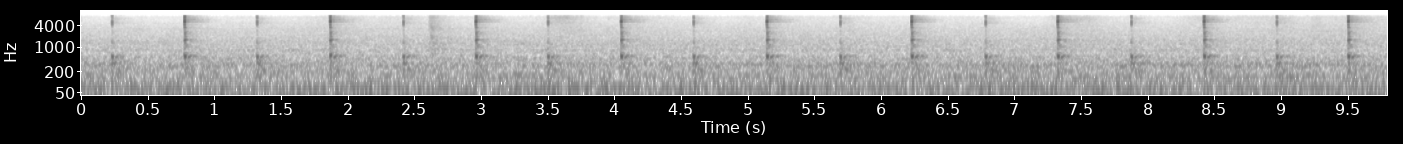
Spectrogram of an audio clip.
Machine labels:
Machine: valve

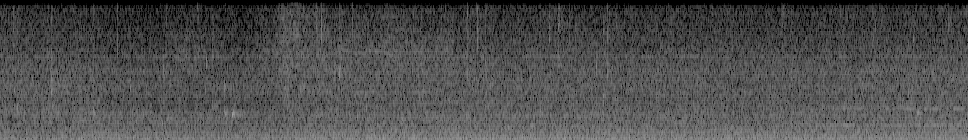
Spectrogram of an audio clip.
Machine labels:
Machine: pump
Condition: normal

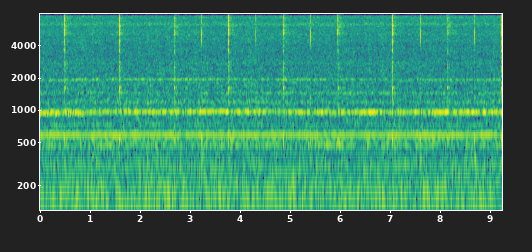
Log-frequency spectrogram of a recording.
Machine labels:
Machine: valve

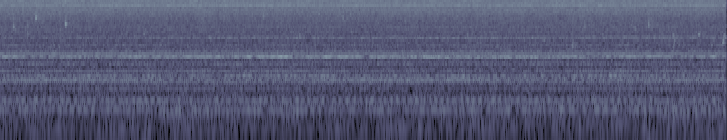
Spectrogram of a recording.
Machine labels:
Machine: pump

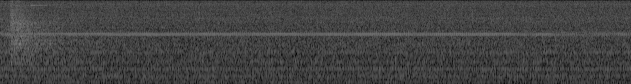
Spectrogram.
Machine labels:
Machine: pump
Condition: normal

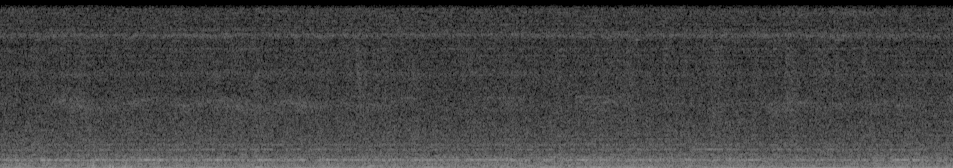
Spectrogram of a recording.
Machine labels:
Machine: fan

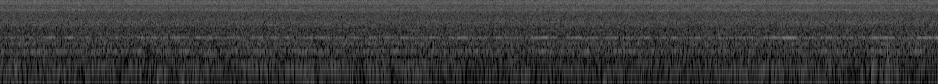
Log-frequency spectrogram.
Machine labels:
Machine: fan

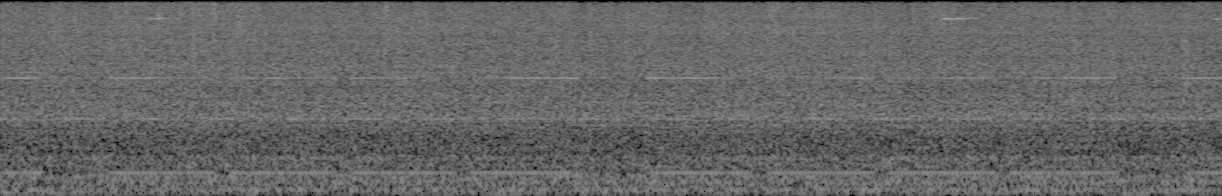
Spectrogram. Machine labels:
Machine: slide rail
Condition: normal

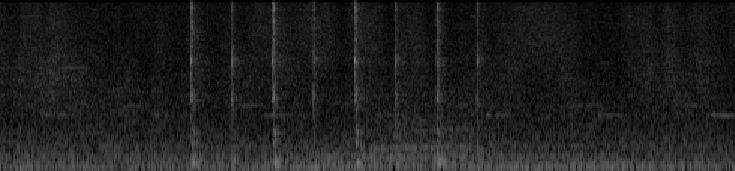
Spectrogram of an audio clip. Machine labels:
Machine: valve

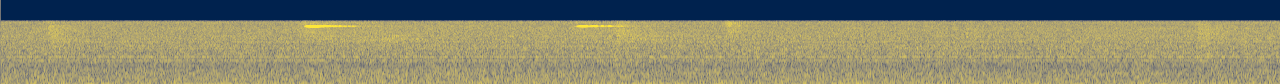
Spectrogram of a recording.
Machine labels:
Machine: fan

